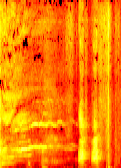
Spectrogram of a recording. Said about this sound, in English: It's because I sneezed. God. I'm sorry.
